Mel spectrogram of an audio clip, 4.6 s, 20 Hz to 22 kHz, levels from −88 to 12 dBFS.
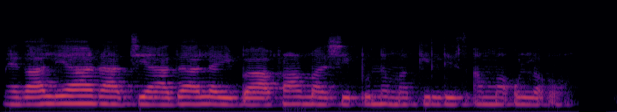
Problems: none marked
